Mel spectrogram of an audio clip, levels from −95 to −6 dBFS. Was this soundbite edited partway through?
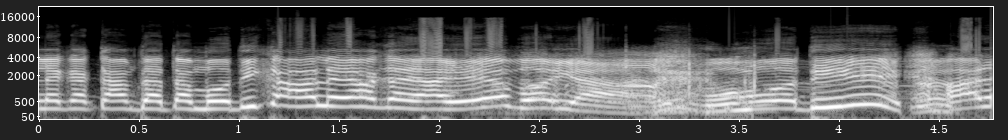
no; 0 cuts

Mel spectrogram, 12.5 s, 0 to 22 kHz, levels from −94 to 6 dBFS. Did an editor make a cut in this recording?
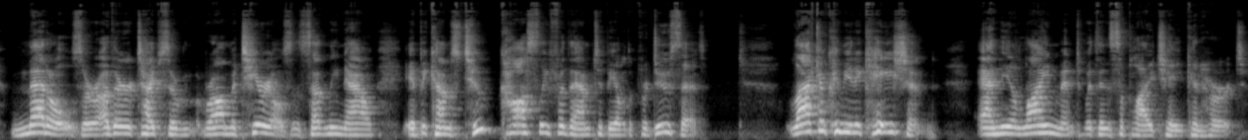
no; 0 cuts

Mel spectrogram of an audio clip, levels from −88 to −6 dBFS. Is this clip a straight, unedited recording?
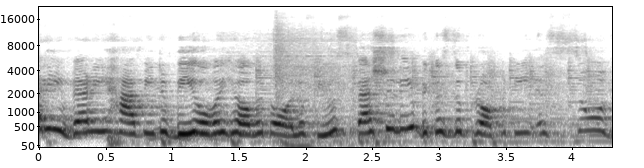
yes; 0 cuts

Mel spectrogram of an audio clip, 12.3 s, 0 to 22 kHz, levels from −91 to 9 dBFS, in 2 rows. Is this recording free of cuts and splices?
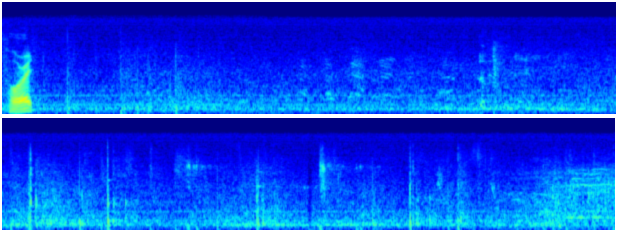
yes; 0 cuts

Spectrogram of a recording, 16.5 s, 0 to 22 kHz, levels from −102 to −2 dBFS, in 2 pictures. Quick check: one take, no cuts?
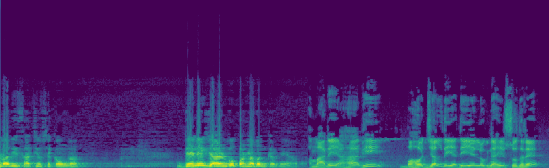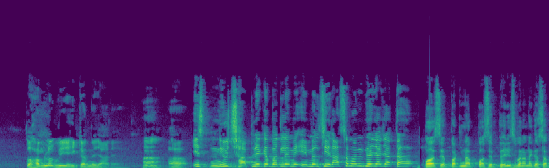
no; 3 cuts; at 4.5 s, 11.1 s, 14.4 s

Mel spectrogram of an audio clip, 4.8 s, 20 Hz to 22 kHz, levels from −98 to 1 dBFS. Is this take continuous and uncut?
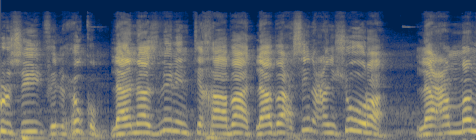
no; 2 cuts; at 1.0 s, 2.5 s

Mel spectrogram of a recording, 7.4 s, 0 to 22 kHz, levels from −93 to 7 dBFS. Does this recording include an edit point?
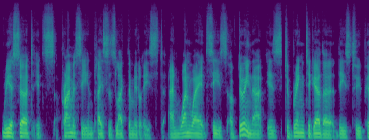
no; 0 cuts

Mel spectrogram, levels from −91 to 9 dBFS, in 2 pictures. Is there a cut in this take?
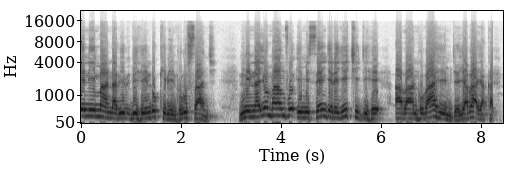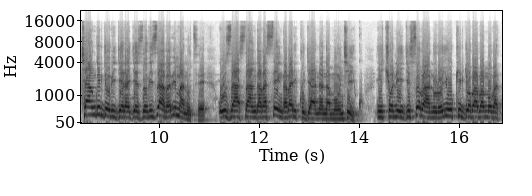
yes; 1 cut; at 8.3 s

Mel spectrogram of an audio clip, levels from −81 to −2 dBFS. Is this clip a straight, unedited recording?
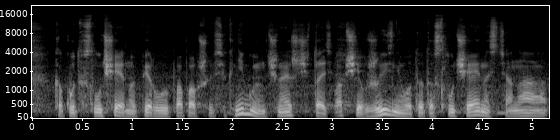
no; 1 cut; at 3.1 s

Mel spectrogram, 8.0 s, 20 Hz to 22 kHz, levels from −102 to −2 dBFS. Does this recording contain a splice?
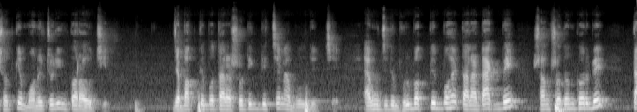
no; 0 cuts

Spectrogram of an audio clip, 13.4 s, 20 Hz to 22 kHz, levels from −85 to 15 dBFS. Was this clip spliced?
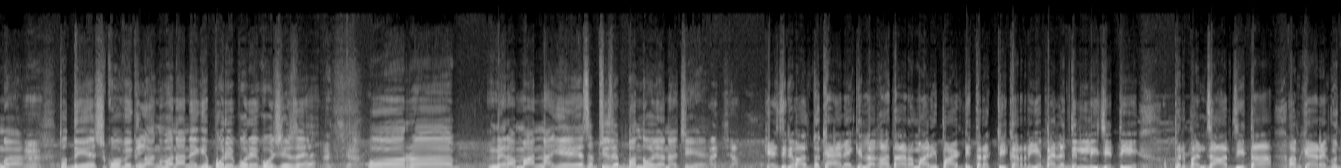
no; 0 cuts

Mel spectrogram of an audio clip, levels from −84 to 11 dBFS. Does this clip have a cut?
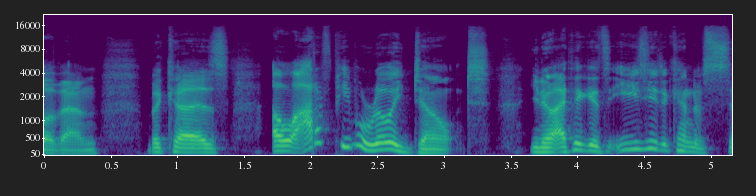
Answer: yes; 1 cut; at 1.6 s

